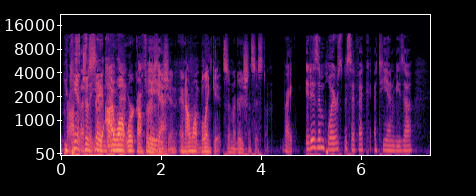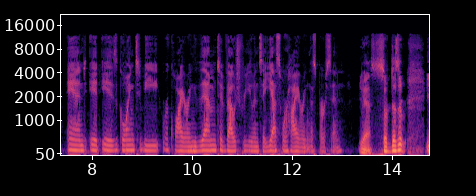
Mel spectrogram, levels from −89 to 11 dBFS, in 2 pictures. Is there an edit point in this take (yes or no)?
yes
